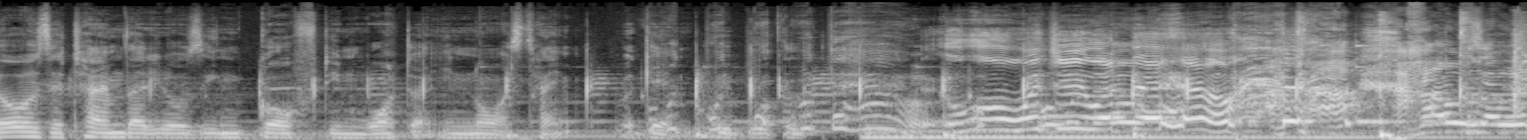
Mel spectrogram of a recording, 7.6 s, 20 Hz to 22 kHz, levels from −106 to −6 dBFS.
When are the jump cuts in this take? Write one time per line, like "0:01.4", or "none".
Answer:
none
